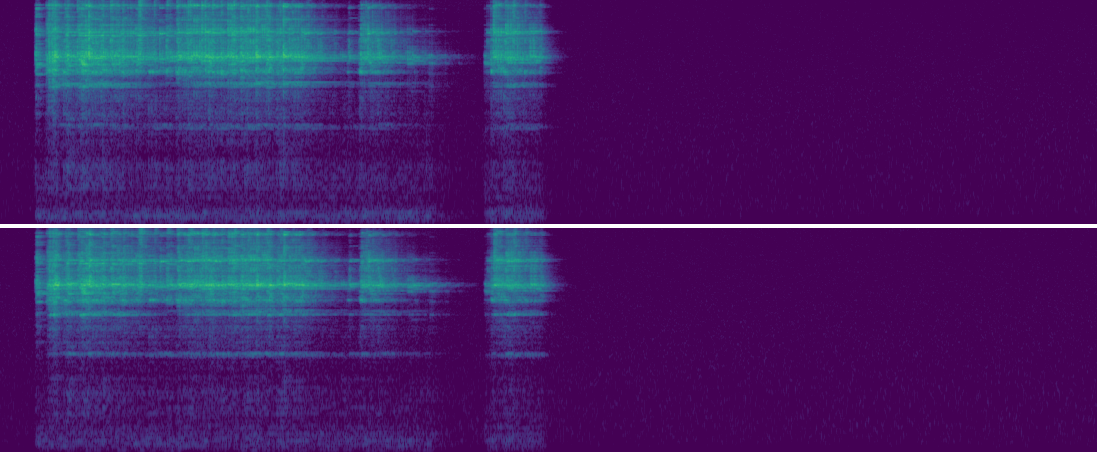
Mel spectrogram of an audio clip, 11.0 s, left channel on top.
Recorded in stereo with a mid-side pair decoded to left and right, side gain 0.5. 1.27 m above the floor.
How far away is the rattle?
About 0.9 m.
